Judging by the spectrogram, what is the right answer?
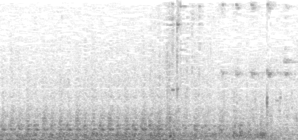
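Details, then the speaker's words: Land Rover Defender diesel at idle after installing replacement fuel cutoff solenoid, wired from starter switch cable via electric fuel pump feed, with mechanical fuel pump: steady even clatter, no odd knocks; fix successful, runs properly. "result and if you can hear that as a mechanical fuel pump really cool and it works"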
